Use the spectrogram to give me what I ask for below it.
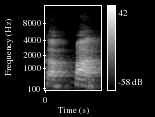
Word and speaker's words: kappa: Pronunciation है इसका, symbolic नाम है कप्पा, KAPPA, ऐसे के जैसा लिखेंगे।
